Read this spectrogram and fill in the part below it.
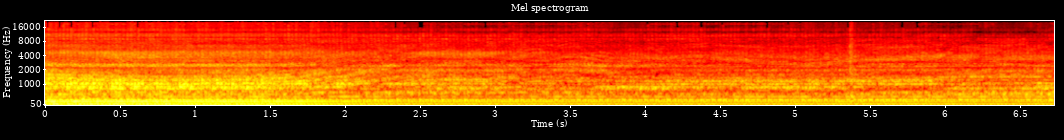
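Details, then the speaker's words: Complete take-out JD6081H diesel from a John Deere 300D articulated dump truck, 10,739 hours, being parted out for differential issues: steady, even idle with smooth low drone, no knocks or misses; runs great. "must have that exhaust gas thing, but it runs great."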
